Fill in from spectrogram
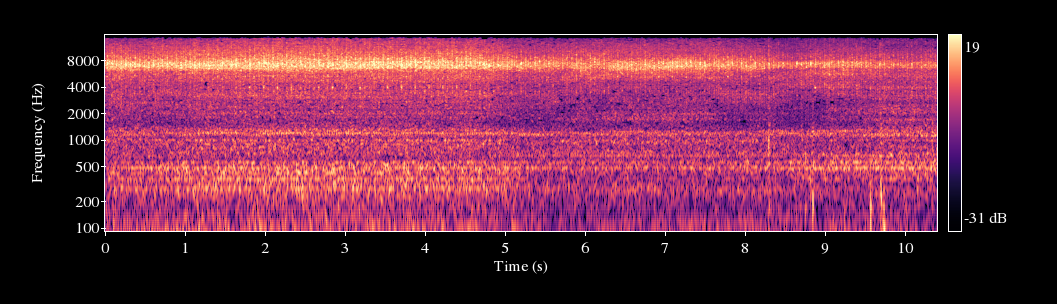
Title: Crossfire Engine Ticking Sound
